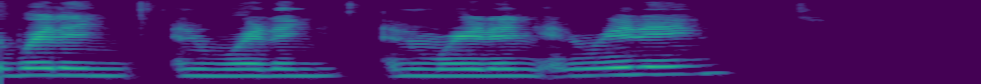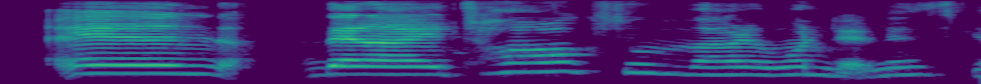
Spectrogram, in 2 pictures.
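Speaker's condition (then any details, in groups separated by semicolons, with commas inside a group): Cerebral palsy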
